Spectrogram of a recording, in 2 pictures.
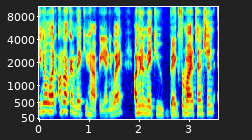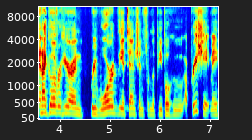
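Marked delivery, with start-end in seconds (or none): none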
